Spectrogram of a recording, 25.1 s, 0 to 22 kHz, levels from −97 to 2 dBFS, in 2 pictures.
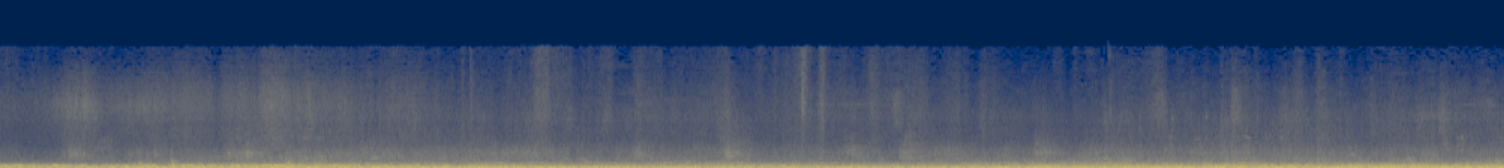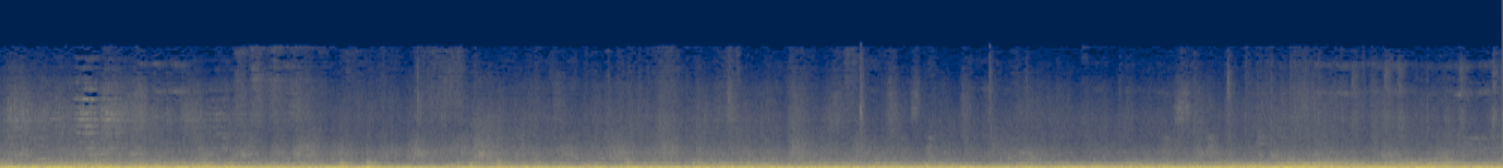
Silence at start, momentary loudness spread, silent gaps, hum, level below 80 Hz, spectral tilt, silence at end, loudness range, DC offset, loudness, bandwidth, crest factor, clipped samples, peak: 0 s; 4 LU; none; none; -22 dBFS; -8.5 dB/octave; 0 s; 3 LU; under 0.1%; -23 LUFS; 11 kHz; 14 dB; under 0.1%; -6 dBFS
